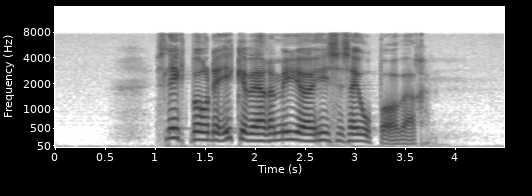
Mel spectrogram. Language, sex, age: Norwegian, female, 57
